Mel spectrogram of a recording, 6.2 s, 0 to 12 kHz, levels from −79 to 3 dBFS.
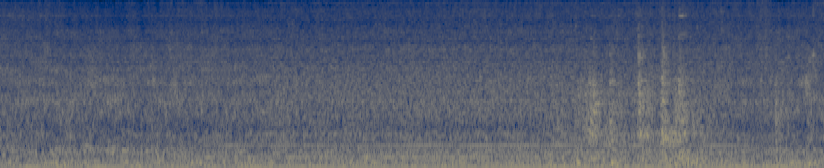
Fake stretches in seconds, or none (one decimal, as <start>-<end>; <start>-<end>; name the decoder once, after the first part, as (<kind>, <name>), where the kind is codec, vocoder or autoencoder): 0.0-2.0 (codec, HILCodec); 5.5-6.2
